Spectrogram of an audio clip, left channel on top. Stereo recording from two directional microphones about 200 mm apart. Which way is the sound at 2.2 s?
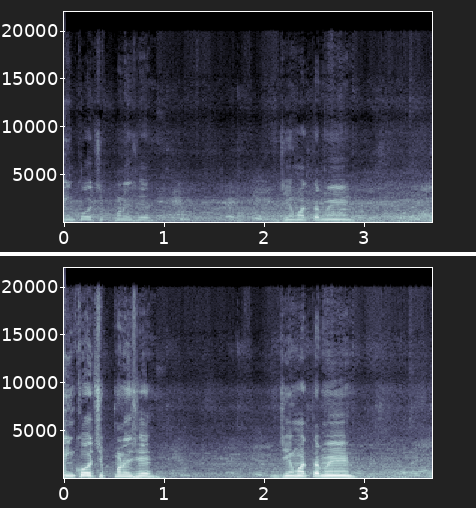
50° right (ahead or behind).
